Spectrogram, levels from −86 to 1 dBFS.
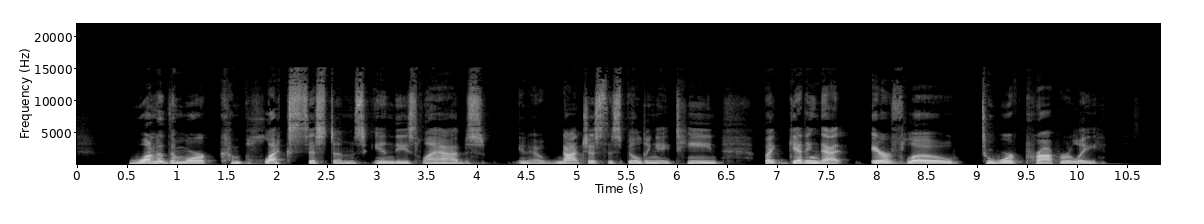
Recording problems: none

